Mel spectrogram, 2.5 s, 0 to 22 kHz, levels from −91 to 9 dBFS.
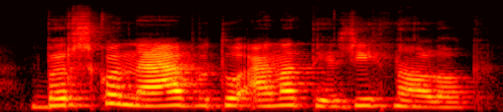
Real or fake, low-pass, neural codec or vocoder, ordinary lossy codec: real; 19.8 kHz; none; none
